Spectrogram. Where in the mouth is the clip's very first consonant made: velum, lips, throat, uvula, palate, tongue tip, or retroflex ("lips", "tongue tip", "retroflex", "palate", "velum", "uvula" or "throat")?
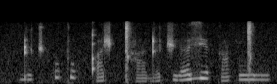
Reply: retroflex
